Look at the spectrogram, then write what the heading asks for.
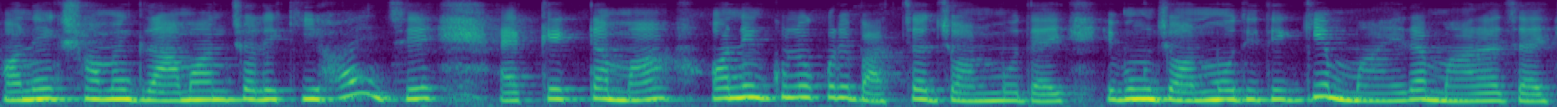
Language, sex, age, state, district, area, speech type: Bengali, female, 18-30, West Bengal, Bankura, urban, spontaneous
